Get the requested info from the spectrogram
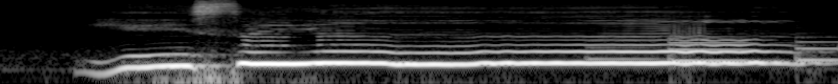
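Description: A woman singing solo into a microphone. About half a second in her voice slides up and settles into one long held note with a light vibrato.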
